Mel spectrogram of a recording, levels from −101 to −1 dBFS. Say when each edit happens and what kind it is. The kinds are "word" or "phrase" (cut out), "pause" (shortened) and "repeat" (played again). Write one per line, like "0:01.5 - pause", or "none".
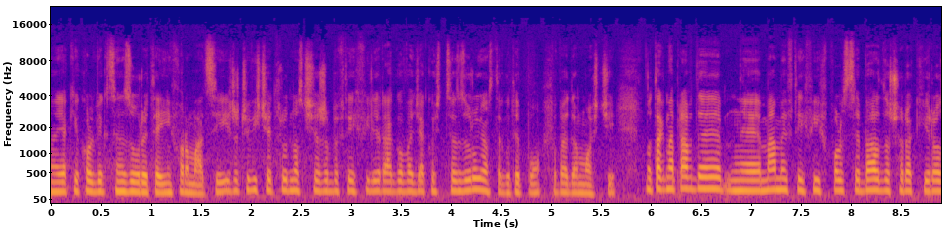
0:01.0 - word
0:02.5 - word
0:03.7 - word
